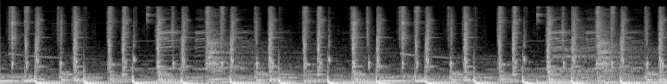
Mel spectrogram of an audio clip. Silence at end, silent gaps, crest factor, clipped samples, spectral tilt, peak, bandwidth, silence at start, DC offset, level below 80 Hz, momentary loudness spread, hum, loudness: 0 s; none; 10 dB; under 0.1%; -5 dB/octave; 0 dBFS; 16.5 kHz; 0 s; under 0.1%; -12 dBFS; 2 LU; none; -12 LUFS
